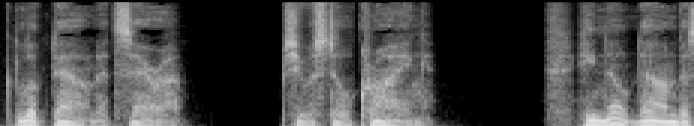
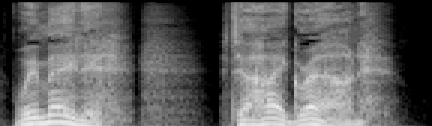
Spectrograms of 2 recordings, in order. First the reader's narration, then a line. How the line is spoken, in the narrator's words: he panted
